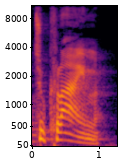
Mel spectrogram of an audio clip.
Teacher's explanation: Vous voyez, vous ne prononcez pas le B.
